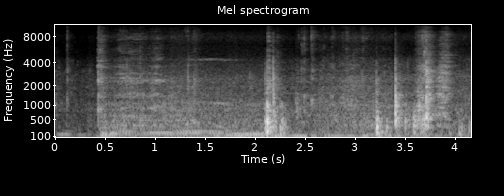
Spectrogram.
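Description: Water poured from a plastic jug into a plastic tumbler, starting about half a second in. It is followed by sharp knocks of a cup, jug and dishes set down on a table, once at about two seconds and three times near the end.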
